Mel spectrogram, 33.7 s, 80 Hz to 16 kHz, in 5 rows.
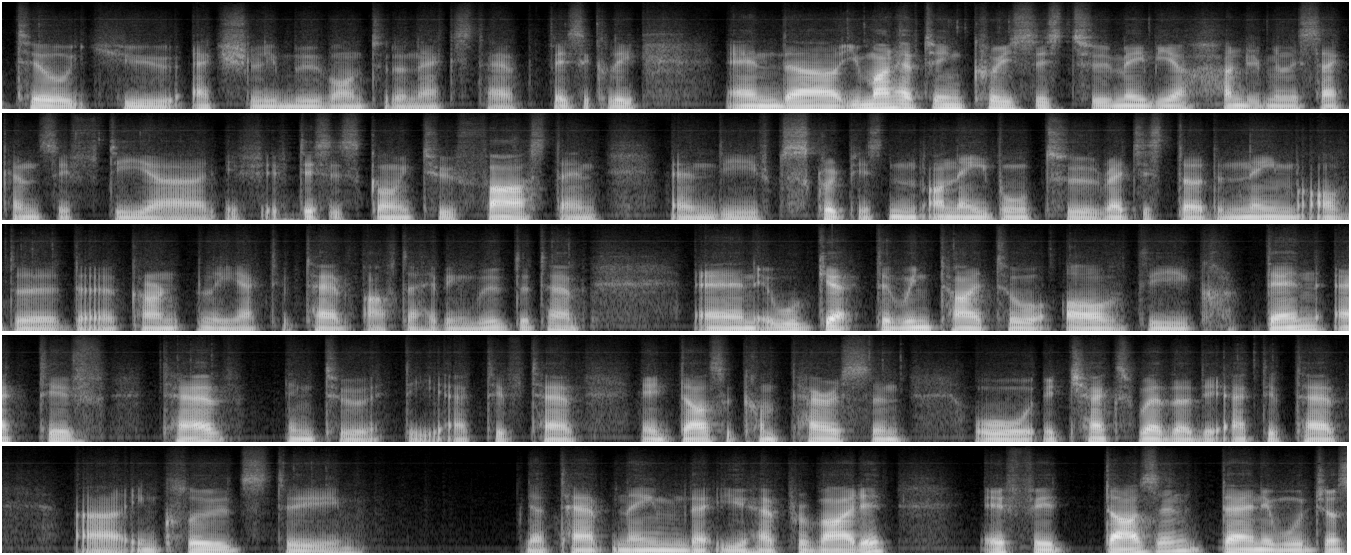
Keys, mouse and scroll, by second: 0.0 click, 2.9 click, 2.9 click, 4.2 click, 4.9-6.3 typing, 6.6 ctrl+z, 7.0 ctrl+z, 7.4 ctrl+s, 13.5 click, 13.6 click, 16.2 click, 21.1 click, 24.5 click, 24.6 click, 26.3 click, 26.5 click, 28.3 click, 28.5 click, 29.7-30.7 scroll up 1, 31.3-32.3 scroll down 1.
